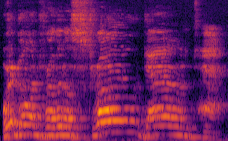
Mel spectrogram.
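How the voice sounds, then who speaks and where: Man acting a proud, high-pitched gentleman, animated and echoey. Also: slow pace, heavily acted. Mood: pompous, assured. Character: proud gentlemanly man with a cane, quick to anger. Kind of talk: voice acting at an online script table read. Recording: muffled, echoey room, distant mic.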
